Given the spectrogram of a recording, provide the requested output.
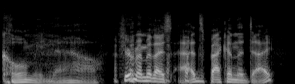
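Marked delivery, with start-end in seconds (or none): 0.0-1.0 seductive come-on phone-sex line voice. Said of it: "sound like one of those uh, phone sex workers".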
